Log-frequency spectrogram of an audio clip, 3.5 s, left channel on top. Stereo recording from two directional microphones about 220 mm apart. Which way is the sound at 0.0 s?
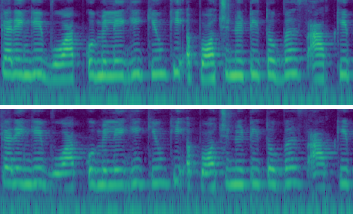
45° left (ahead or behind).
